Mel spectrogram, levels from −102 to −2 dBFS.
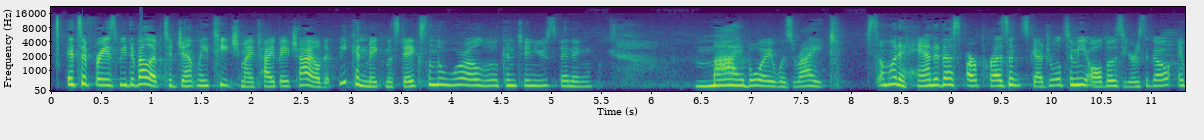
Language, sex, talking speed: English, female, 220 wpm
